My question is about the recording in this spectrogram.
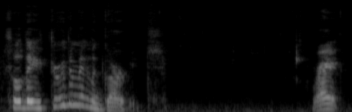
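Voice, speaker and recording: An American vlogger in her twenties, with a fairly high, very animated voice, speaks slowly through a casual, rambling complaint full of swearing. She eats as she goes, talking with her mouth full.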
